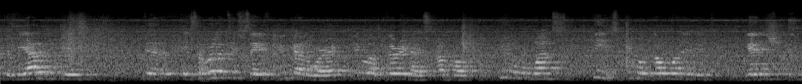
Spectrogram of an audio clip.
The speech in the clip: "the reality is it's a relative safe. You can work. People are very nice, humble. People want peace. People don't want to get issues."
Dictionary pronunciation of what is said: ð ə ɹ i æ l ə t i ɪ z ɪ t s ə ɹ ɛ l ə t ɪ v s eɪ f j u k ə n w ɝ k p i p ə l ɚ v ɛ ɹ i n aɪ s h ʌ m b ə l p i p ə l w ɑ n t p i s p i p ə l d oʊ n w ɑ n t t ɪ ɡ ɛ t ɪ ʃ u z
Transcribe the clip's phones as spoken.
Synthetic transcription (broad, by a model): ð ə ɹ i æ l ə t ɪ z ɪ t s ə ɹ ɛ l ə t ɪ v s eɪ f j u k ə n w ɝ k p i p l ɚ v ɛ ɹ i n aɪ s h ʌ b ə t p i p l w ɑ n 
